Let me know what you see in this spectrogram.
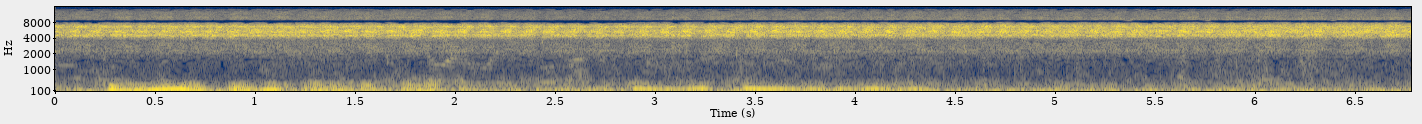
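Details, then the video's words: Cicadas on the steep coast of Crimea at Cape Fiolent at sunset give a constant high, hissing buzz; low warbling tones rise and fall early on, then a few flat ones follow, over quiet wave noise. "Cicadas at sunset."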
